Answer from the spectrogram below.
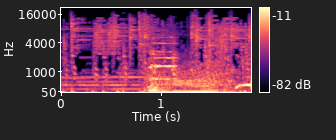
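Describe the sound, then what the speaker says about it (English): A zombie chicken clucks in the Undead Horde video game, a short nearby clucking that sits over steady game music and ambience. "I now have a Zombo chicken."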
